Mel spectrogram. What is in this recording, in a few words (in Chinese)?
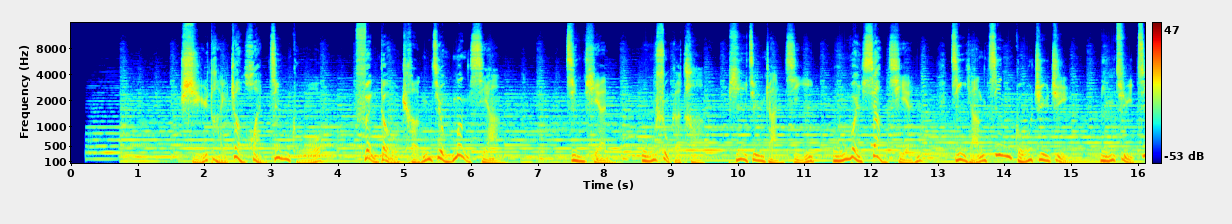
男, 政府专题; 时代召唤巾帼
